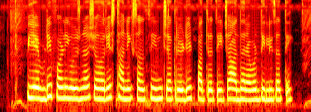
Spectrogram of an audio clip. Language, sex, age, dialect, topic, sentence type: Marathi, female, 18-24, Varhadi, banking, statement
